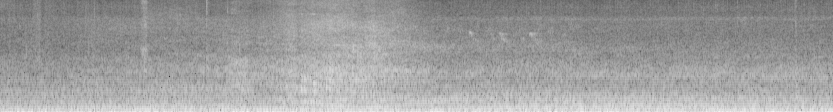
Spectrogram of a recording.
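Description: Wind rushing over the camera microphone and tyres rolling on asphalt as a mountain bike is ridden along a road, a steady low rumble that swells into a louder rush about three seconds in.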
